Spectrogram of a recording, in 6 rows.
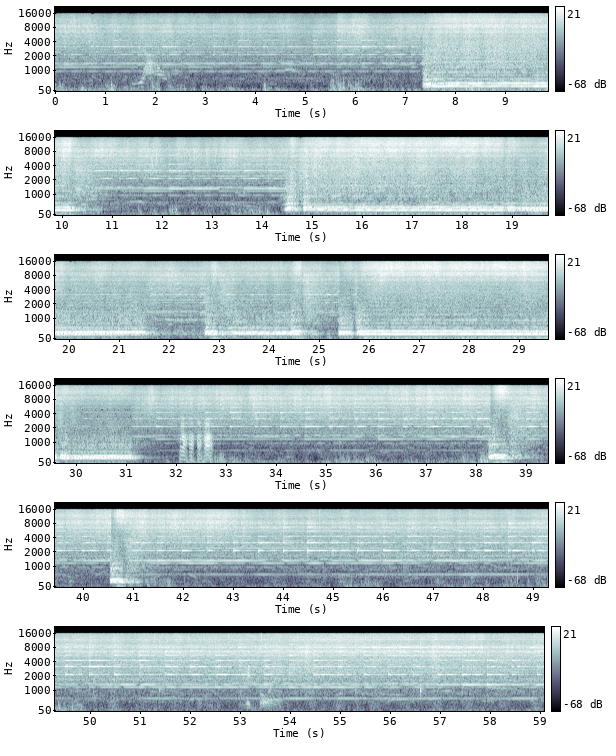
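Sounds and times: hiss of steam: 0:00.0 - 0:59.0
steam locomotive whistle: 0:07.3 - 0:11.5, 0:14.4 - 0:32.1, 0:38.0 - 0:39.6, 0:40.5 - 0:42.3.

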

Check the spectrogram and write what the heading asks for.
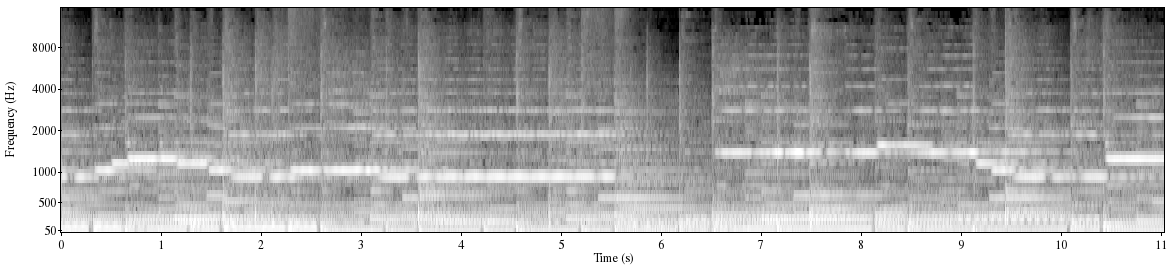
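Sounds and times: light steady beat: 0:00.0 - 0:11.0
soft flute-like melody: 0:00.0 - 0:11.0.

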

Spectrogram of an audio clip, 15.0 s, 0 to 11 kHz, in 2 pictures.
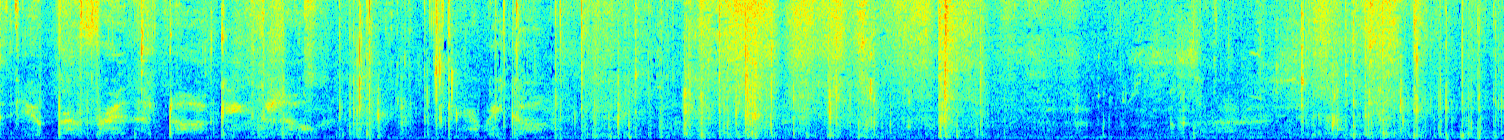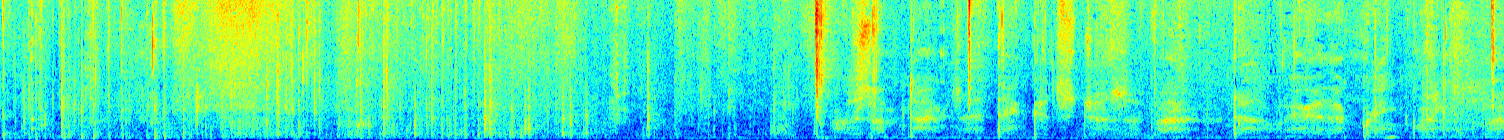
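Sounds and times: envelope crinkling and rustling: 0:00.6 - 0:05.2, 0:05.8 - 0:12.2.

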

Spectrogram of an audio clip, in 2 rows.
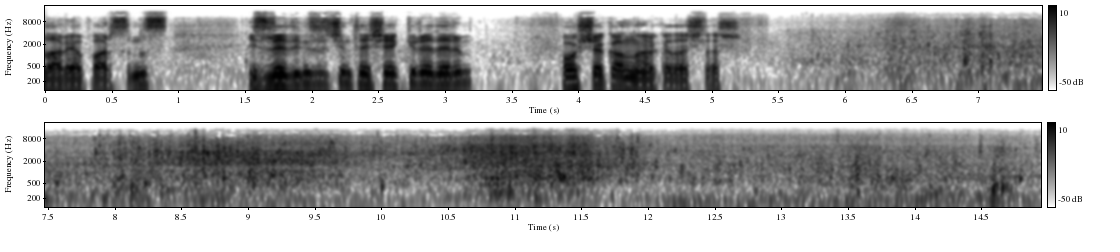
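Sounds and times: waves washing over rocks: 0:06.3 - 0:14.9.

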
